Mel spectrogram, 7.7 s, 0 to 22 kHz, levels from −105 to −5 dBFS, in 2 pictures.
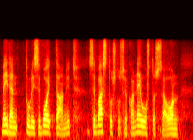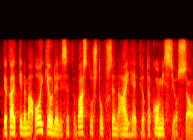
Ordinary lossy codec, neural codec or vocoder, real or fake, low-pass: none; codec, 16 kHz, 0.7 kbps, FocalCodec; fake; none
